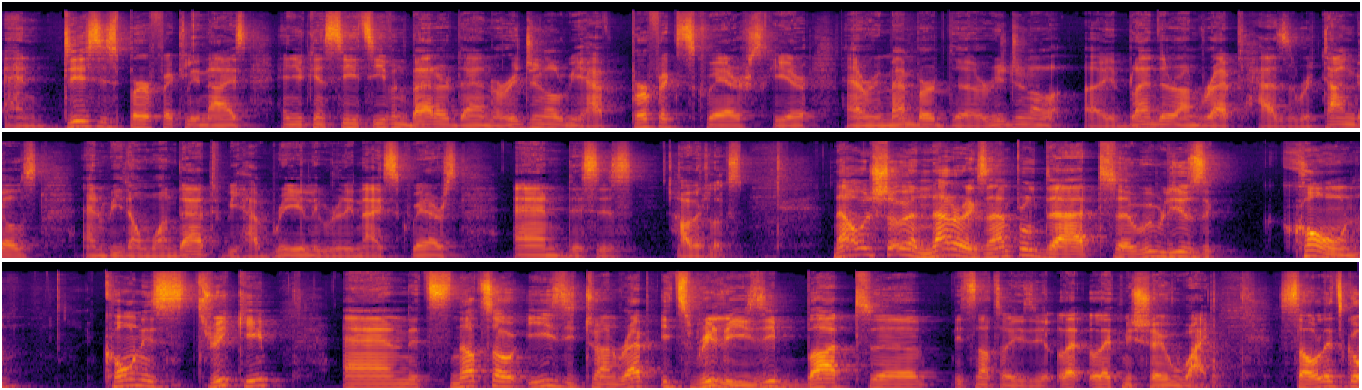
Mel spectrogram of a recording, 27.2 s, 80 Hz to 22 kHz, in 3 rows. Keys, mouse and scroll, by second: 1.2 right click, 1.6-2.0 middle drag, 2.4 middle click, 2.9-3.5 middle drag, 4.0-4.3 middle drag, 4.7-5.5 middle drag, 9.5-9.9 middle drag, 10.1 middle click, 10.7-11.1 middle drag, 11.3 middle click, 11.8 a.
